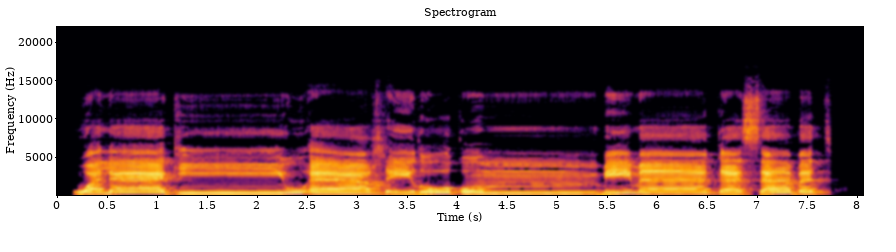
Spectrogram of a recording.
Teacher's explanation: کاف کو ہم نے یا سے ملانا ہے. ٹھیک ہے. نون یہاں پہ اسکپ ہو رہا ہے، کاف زیر یا کی یا پیش یو.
